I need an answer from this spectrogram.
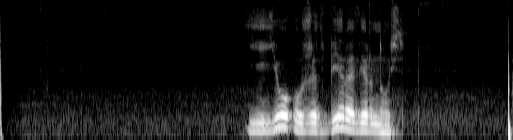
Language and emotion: Russian, neutral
